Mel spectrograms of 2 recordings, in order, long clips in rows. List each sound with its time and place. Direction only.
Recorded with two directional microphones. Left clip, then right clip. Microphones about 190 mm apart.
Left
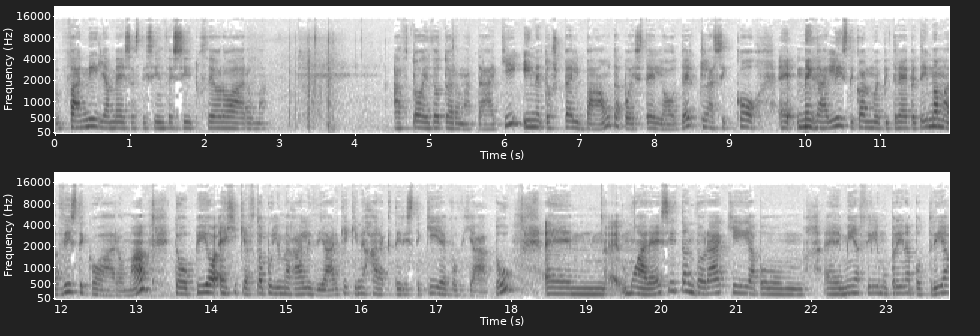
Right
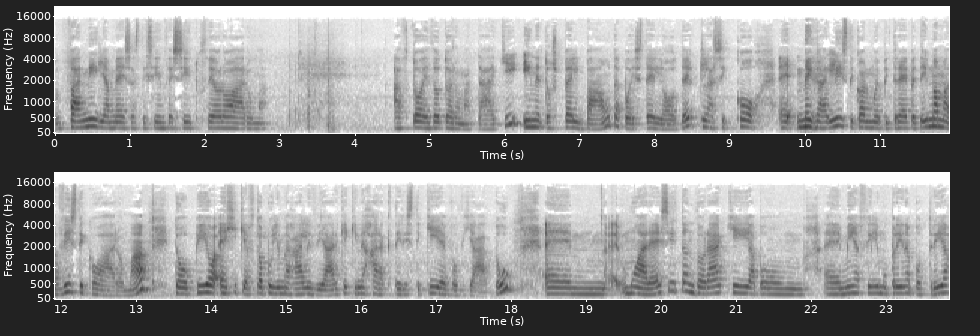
0.2 s speech: 40° right (ahead or behind)
4.5 s speech: 40° right (ahead or behind)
